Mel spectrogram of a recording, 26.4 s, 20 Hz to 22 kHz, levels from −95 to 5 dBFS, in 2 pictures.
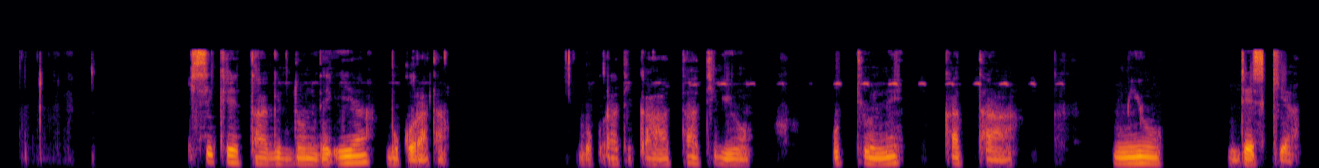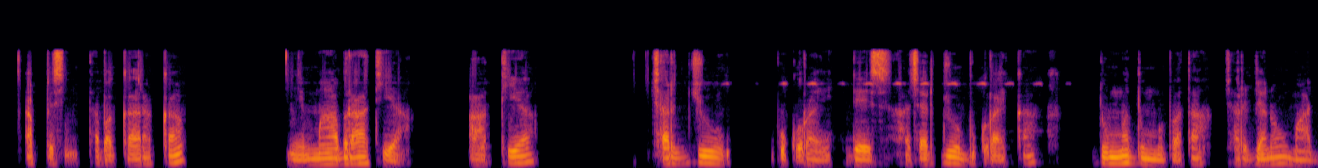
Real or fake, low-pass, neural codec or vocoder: real; 7.2 kHz; none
